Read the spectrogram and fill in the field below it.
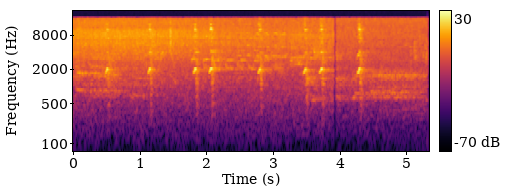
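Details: Pallas's squirrel (Callosciurus erythraeus) in Ubon Ratchathani, Thailand, on 1 January 2023, calling when there is danger: sharp, short barking notes repeated irregularly about every half second, over a soft steady hiss.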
